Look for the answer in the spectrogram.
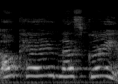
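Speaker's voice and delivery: high, chirpy office-staff voice; mock-agreeable, high-pitched clerk; imitating leasing staff. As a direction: pitch it way up like a polite receptionist. Voicing leasing office staff's reply.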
